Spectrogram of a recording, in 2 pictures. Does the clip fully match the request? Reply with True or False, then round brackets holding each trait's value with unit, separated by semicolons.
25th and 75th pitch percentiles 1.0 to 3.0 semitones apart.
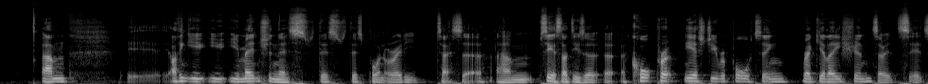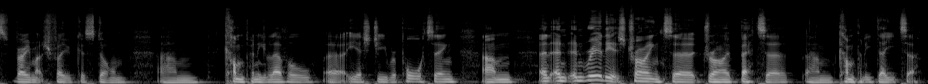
False (3.7 semitones)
